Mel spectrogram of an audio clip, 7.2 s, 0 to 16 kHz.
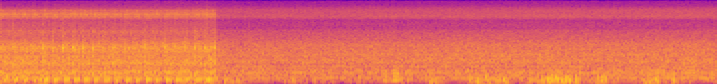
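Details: Hero Glamour BS4 motorcycle after a full engine rebuild (before it had bore wear, crank noise and smoke): short burst of even single-cylinder idle at about three pulses per second, no tapping or chain rattle; normal idle.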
